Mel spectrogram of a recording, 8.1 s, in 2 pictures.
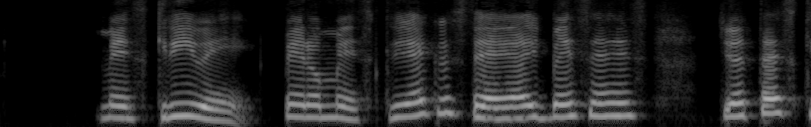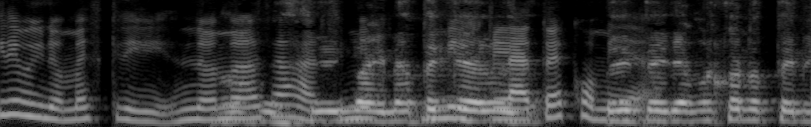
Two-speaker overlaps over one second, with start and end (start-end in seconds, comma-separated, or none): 5.1-7.5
